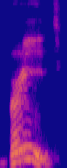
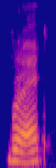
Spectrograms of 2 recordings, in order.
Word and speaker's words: bread: word is pronounced like bread and that's not correct. How do we pronounce this word? Bread. Bread. Like an e here. Again, this couple of letters are pronounced like an e in Spanish.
